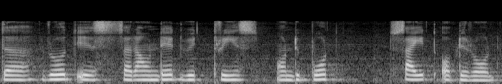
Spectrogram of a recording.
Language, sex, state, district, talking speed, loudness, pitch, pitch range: English, female, Arunachal Pradesh, Lower Dibang Valley, 155 wpm, -13 LUFS, 215 Hz, 210-225 Hz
